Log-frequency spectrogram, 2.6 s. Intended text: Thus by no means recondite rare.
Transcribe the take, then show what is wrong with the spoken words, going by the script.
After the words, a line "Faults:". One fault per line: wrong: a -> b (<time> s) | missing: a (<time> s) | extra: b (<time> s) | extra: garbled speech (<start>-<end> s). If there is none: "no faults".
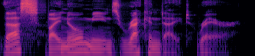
Thus by no means recondite rare.
Faults:
no faults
